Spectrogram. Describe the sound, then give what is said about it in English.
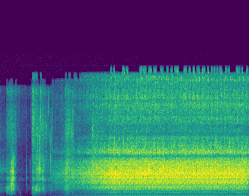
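Steady, loud mechanical drone of a pump drawing lithium brine from under a salt flat at an industrial lithium plant, with a low constant hum. A few uneven knocks come first, then the sound settles into an unbroken roar. “Inside the plant, dozens of these pumps are used to extract lithium brine from under the salt flat.”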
